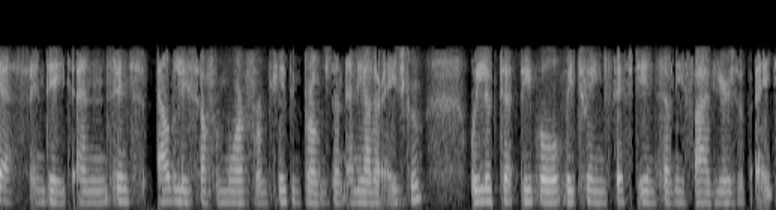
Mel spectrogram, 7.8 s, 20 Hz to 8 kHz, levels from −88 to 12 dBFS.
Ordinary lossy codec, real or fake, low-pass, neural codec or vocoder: AAC, 16 kbps; real; 7.2 kHz; none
